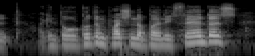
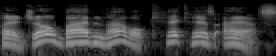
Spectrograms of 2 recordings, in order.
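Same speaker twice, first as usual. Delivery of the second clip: put-on, pitched-up cartoon character voice; 6 semitones higher than usual. A speaker slips into a Hank Hill impression mid-conversation: Hank Hill voice. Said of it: "Hank Hill, just Hank".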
